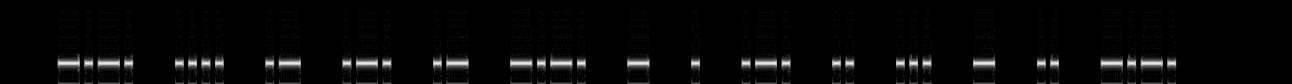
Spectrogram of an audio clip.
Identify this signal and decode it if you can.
Morse code, heard as a keyed tone, about 18 wpm, spaced as for 12 wpm, 1000 Hz. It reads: CHARACTERISTIC
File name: qotdfiles / 12wpm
